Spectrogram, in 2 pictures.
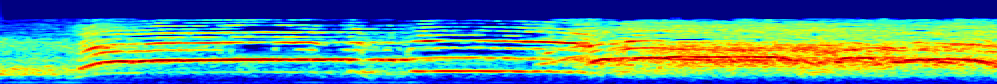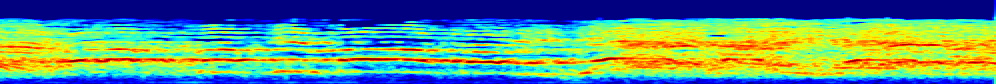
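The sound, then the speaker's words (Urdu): A crowd chanting slogans at a speech: loud massed voices shouting phrases in unison, repeated in a strong, regular pattern. “بس کرے نعرے”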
